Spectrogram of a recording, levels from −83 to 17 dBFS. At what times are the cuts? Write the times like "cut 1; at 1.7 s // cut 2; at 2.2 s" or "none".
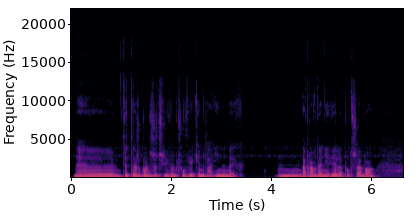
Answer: none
